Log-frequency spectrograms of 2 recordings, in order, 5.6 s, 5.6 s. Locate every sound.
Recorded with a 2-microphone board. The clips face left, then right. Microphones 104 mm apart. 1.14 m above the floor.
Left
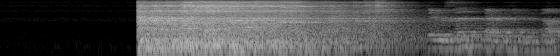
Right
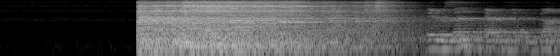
1.4 s breaking glass: 55° right (ahead or behind), 1.5 m
4.3 s a man speaking: 80° right, 1.5 m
